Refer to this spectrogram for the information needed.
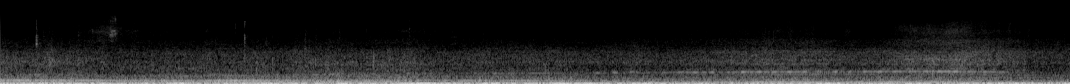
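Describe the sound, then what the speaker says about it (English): A Toyota Land Cruiser on an overlanding trip off-road, its engine a steady low rumble heard from inside the cabin, with a rising drone midway and faint rattles over the continuous noise. "I'll show you guys a little bit of what this car can do."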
